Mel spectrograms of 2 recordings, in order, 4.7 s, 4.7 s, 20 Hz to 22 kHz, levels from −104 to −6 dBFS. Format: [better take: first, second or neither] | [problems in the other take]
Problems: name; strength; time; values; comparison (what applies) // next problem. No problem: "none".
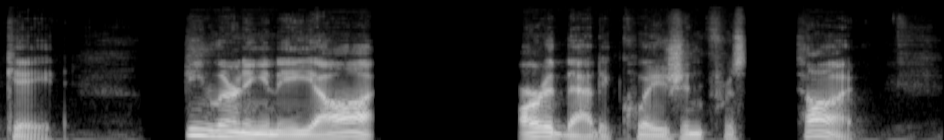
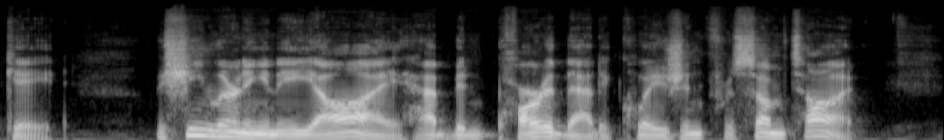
second | audio cutting out; at 0.5 s, at 2 s for 0.5 s and at 3.5 s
